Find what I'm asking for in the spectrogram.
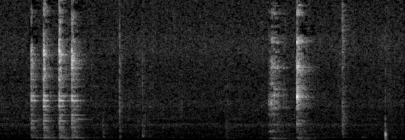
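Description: Metal utensil stirring sautéed mushrooms and onions with sweet red pepper in a pan, a quick run of clinks and scrapes near the start, then scattered taps, a second cluster of clinks and one sharp knock at the end.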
